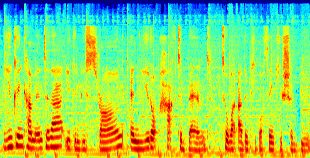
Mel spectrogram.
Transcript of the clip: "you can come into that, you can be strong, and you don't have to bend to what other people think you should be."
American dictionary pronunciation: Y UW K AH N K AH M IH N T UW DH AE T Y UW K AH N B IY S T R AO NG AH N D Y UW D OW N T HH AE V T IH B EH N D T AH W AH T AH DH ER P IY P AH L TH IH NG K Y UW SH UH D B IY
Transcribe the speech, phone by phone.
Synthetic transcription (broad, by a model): Y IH K AH N K AH M IH N T UW DH AE T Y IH K AH N B IY S T R AO NG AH N Y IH D OW N T HH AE F T IH B EH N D T AH W AH T AH DH ER P IY P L TH IH NG K Y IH SH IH D B IY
